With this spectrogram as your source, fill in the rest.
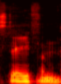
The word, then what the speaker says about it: Statham: Oh, is that how it's pronounced? It's pronounced Statham. Okay. Actually, Statham. I put an R in there.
